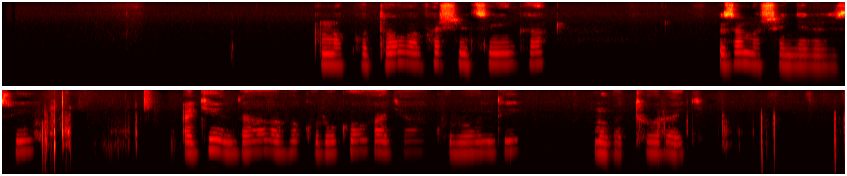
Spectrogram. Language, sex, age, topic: Kinyarwanda, female, 18-24, government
